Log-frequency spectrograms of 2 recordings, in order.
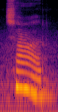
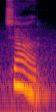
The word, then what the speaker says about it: चार: 1 दो दो 2 तीन तीन तीन तीन 3 चार இர். அதாவது ர முடிகிறப்ப வந்ததுனால நம்ம இர்ன்னு ப்ரொனவுன்ஸ் பண்ணுறோம். சா இர் சார்.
